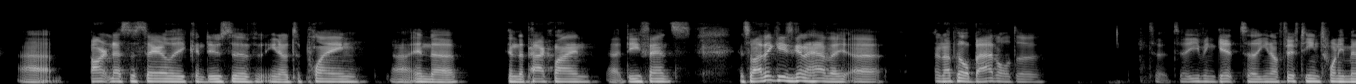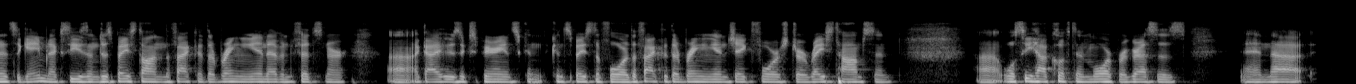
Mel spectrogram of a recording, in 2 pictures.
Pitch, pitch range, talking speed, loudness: 125 Hz, 120-130 Hz, 190 wpm, -23 LUFS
